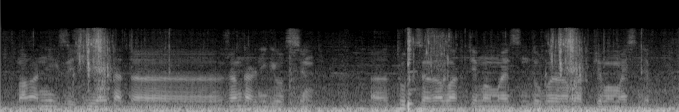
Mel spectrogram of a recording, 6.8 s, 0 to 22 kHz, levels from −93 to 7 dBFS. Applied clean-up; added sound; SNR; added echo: none; Splash, splatter; 12 dB; none.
